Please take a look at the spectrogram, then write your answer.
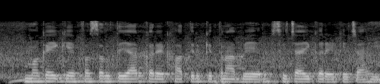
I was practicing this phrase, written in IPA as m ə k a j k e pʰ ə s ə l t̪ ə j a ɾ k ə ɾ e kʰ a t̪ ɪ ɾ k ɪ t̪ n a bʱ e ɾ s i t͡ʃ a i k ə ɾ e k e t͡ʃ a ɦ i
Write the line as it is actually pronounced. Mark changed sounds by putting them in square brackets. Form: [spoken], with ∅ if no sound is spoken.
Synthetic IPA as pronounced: m ə k [ə] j k e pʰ ə s ə l t̪ ə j a ɾ k ə ɾ e kʰ a t̪ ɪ ɾ k ɪ t̪ n a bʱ e ɾ s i t͡ʃ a i k ə ɾ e k e t͡ʃ a ɦ i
